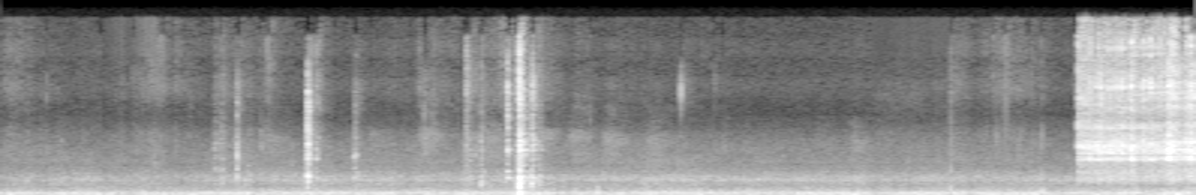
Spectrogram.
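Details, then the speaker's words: Trackmaster Thomas toy train motor with corrosion and dirt inside: gritty ratcheting whir with odd clicks from a cracked gear that slips off easily, plus dirt grains; needs a replacement gear. "cork gear comes off very easily then this is the problem yep it comes off very easily so it is cracking and it makes a lot of noise"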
